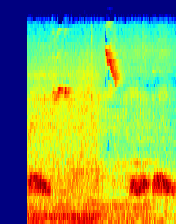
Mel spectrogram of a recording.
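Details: Black-naped oriole song: a few clear, fluty whistled notes, low and slightly falling, with a brief faint high note between them and a thin high downslurred note near the end, over a low background rumble.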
